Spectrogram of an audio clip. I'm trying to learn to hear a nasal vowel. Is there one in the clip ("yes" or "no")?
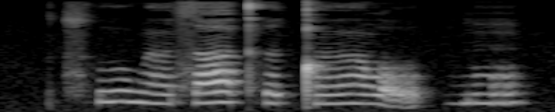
yes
